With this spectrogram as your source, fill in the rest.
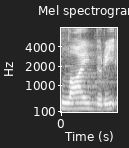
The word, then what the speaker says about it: library: خد بالنا يا ولاد من نطق اللايبرري ما بنطقش الار اللي في النص دي يعني I have to say it library automatically.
